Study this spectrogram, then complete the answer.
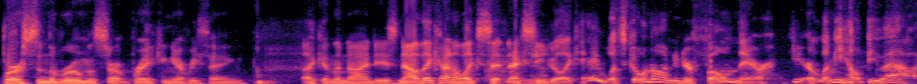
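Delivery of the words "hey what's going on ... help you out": chummy, friendly mascot patter, pitched up. Speaker describes how modern corporate mascots talk, in an insurance mascot cadence. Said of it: "has the exact cadence of like an insurance mascot".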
